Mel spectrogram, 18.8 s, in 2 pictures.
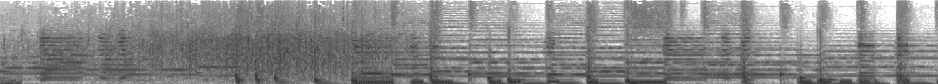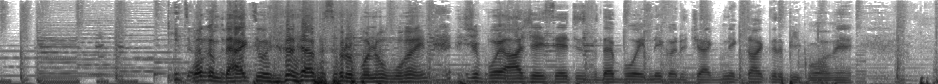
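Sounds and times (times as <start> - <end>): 
audience round of applause: 0.0 - 4.5
upbeat music track with punchy beat: 2.2 - 13.9, 17.4 - 18.7
speech: 11.1 - 18.1.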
